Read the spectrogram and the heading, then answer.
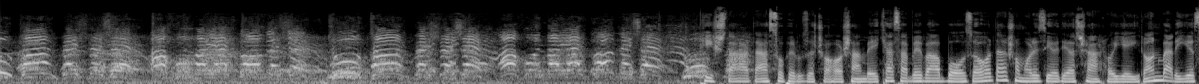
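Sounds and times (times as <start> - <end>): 
large protest crowd chanting anti-government slogans: 0.0 - 7.8
speech: 7.0 - 11.9.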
